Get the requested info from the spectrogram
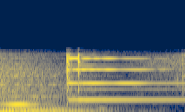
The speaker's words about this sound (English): The Nepalese Meditation Bowl is chiming, centering your mind and your delight on The Art of the CEO, the show that brings you the most fascinating and the most helpful people in the business community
